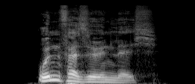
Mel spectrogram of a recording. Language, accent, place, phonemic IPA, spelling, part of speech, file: German, Germany, Berlin, /ˈʊnfɛɐ̯ˌzøːnlɪç/, unversöhnlich, adjective, De-unversöhnlich.ogg
- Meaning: unforgiving, irreconcilable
